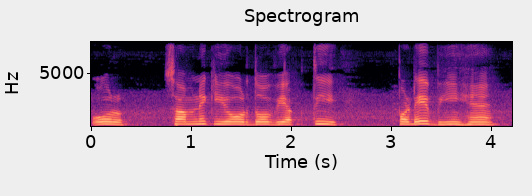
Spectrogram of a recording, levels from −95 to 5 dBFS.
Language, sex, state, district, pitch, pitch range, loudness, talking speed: Hindi, male, Uttar Pradesh, Shamli, 220 Hz, 210-230 Hz, -17 LUFS, 130 wpm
